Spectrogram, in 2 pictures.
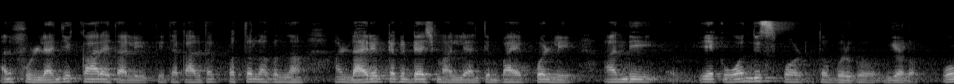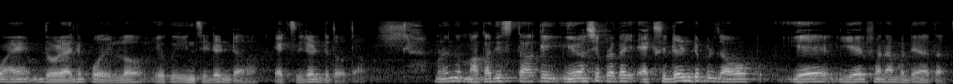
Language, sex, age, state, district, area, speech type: Goan Konkani, male, 60+, Goa, Canacona, rural, spontaneous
